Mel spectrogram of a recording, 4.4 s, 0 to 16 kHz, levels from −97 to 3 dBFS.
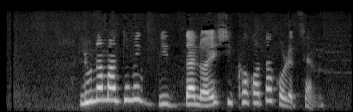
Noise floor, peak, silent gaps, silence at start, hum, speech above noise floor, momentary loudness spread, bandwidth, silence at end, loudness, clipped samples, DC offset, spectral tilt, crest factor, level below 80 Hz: -63 dBFS; -8 dBFS; none; 1 s; none; 37 dB; 16 LU; 10 kHz; 0.55 s; -26 LUFS; under 0.1%; under 0.1%; -4 dB/octave; 20 dB; -88 dBFS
